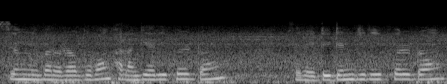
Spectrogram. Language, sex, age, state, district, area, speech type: Bodo, female, 30-45, Assam, Kokrajhar, rural, spontaneous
